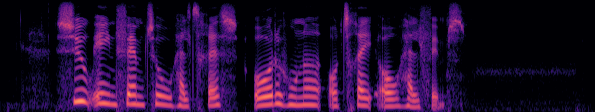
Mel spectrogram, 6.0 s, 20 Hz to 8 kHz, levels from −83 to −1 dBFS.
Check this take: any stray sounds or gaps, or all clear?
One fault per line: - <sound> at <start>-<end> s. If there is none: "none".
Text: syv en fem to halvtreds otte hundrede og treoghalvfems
none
